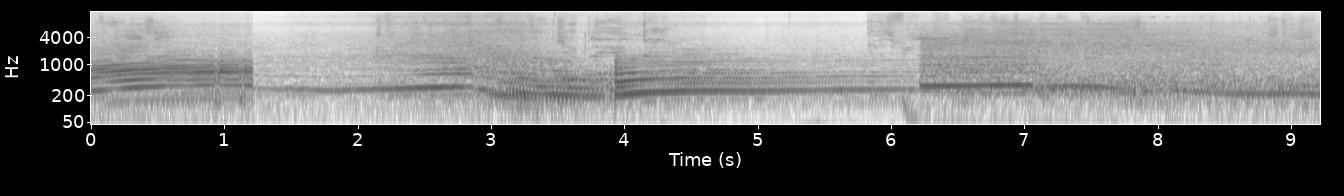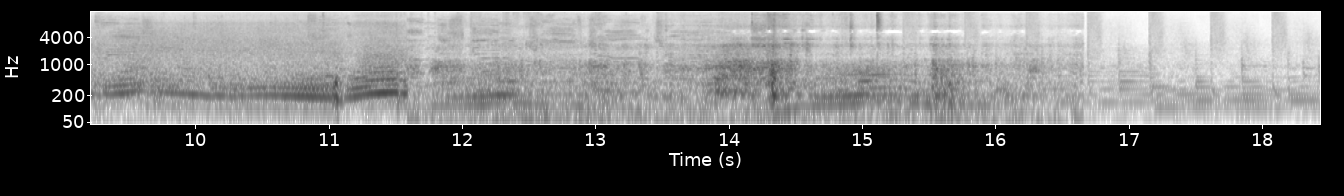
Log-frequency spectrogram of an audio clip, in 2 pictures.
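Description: BMW E30 rally car's engine revving hard on gravel, its pitch climbing and dropping back again and again as it shifts up through the gears, in several spliced clips. Near the end it falls away to a quieter sound.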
